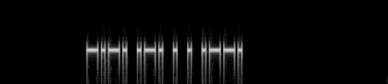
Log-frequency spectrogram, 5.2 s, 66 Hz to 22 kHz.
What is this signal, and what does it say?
Morse code, heard as a keyed tone, about 25 wpm, 700 Hz. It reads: CREEP
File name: 5 Letter Words - First 3 Letters Given - 25wpm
